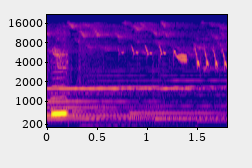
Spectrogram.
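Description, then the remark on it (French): A common cuckoo calls in a forest, one loud, low hooting note at the start, then smaller birds chirp in a quick, rhythmic series of high tweets over a steady faint background tone. “Tiens, tu as entendu L'as-tu reconnu Mais oui, c'est un coucou.”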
